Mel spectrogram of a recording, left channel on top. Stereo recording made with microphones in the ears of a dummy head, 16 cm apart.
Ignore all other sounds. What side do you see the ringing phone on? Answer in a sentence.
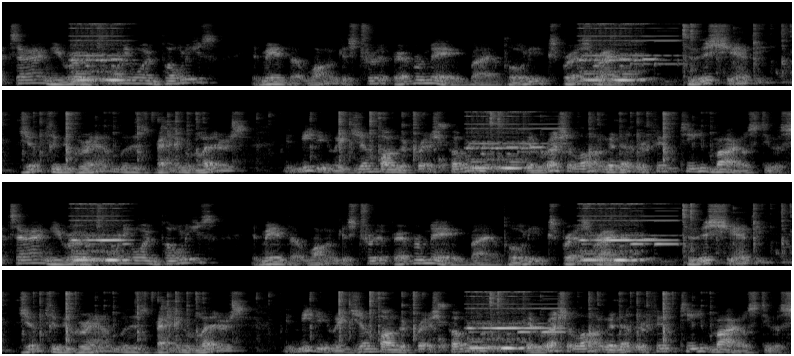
In this clip you hear the ringing phone in the centre.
